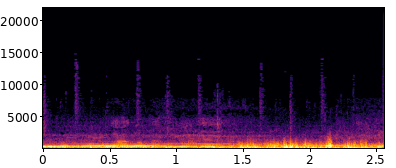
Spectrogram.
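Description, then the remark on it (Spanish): Rescue motorboats search the Potomac River in winter for survivors after a plane and a helicopter collided. Their engines drone steadily, a low continuous hum with a tonal whine that roughens into louder, choppier engine and wind noise toward the end. “Varias lanchas buscan posibles supervivientes.”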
